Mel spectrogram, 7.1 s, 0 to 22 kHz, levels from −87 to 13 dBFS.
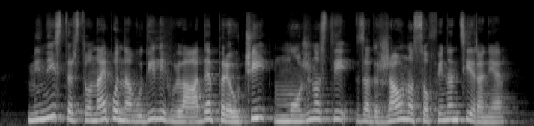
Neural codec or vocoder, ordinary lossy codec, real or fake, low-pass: codec, 44.1 kHz, 7.8 kbps, DAC; none; fake; 14.4 kHz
